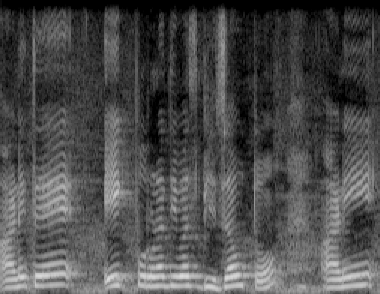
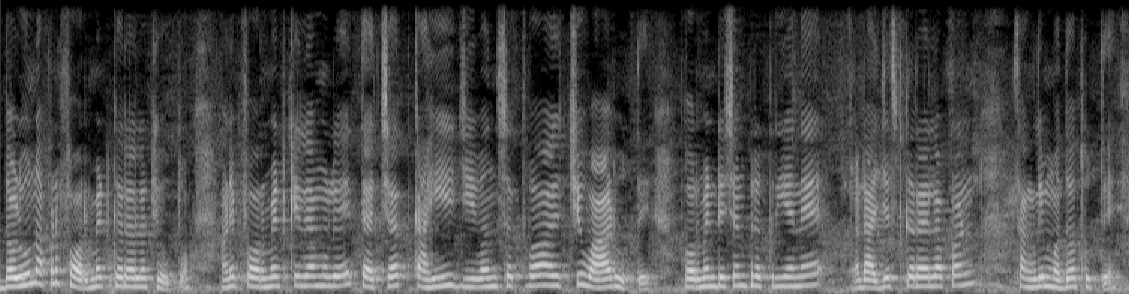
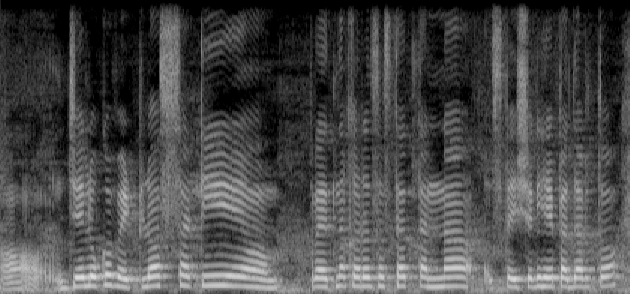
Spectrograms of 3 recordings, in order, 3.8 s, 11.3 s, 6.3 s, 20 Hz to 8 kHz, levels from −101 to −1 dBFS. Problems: none marked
